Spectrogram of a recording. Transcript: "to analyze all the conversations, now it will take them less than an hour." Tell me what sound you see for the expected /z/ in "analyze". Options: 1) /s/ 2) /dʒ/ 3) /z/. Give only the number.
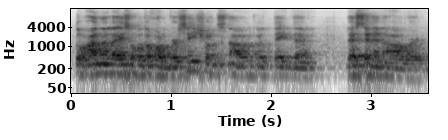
1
